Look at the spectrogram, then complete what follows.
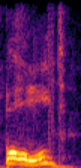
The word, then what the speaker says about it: bald: bold for whatever reason it's common in america to pronounce this word as though it was spelt with an o and not with an a which led to some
